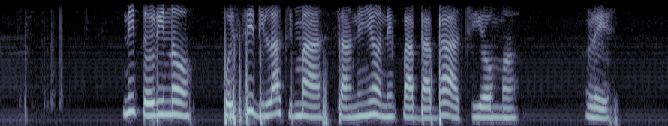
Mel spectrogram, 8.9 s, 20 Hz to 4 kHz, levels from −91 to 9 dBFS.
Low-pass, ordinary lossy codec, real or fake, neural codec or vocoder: 3.6 kHz; AAC, 32 kbps; real; none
